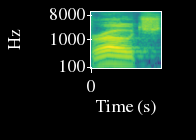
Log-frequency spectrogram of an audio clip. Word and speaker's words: Roche: And mine Roach, pronounced Roach traditionally.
